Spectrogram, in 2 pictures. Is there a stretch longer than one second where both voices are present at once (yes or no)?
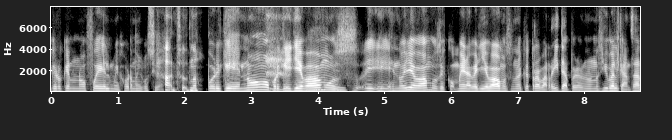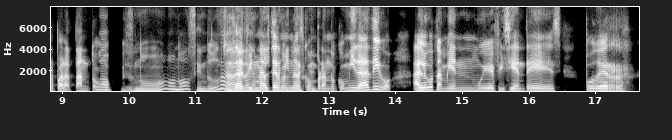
yes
